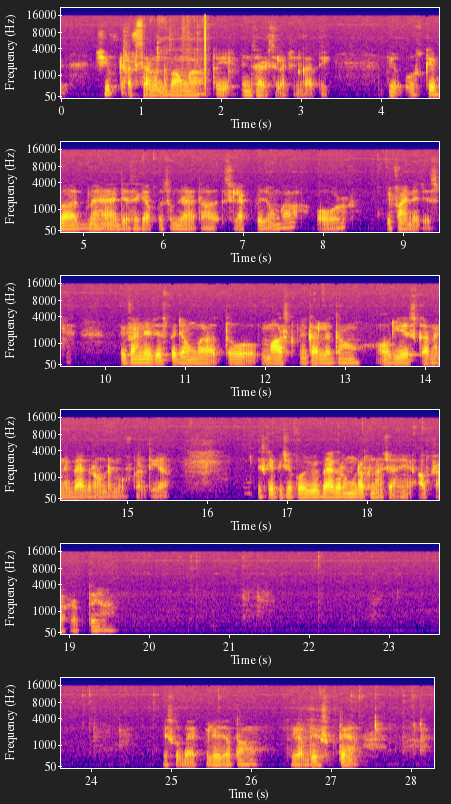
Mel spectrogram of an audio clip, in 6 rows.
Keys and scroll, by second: 0.8 shift+F7.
